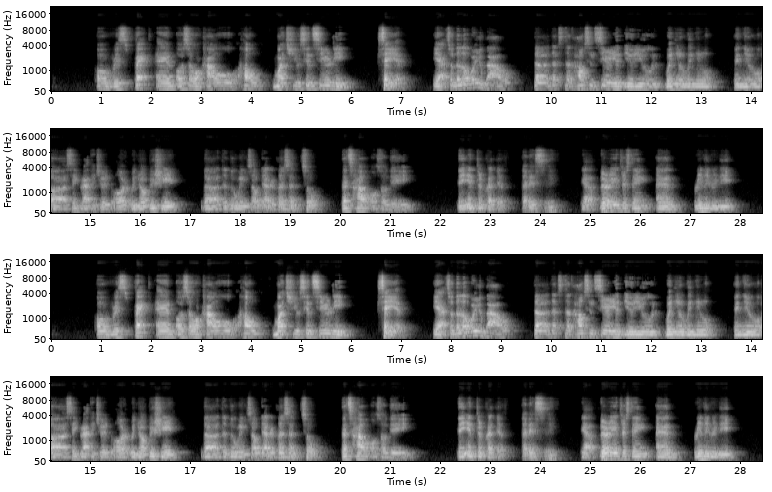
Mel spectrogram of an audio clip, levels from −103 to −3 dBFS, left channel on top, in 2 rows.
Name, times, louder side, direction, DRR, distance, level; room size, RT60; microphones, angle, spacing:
voice 1, 0.9-5.9 6.5-7.1 7.6-9.2 9.7-13.2 13.7-16.7 17.2-19.5 20.0-21.4 22.3-23.3 23.6-24.3 24.8-26.7 27.1-27.8, right 2 dB, 45° right, 0.8 m, -31 dB
4.1 x 2.7 x 4.8 m
head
